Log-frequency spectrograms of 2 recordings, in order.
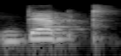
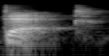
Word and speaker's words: debt: so it's the B the B is silent you don't say debt you say debt so you will see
